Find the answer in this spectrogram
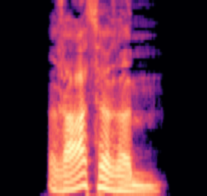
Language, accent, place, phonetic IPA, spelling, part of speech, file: German, Germany, Berlin, [ˈʁaːsəʁəm], raßerem, adjective, De-raßerem.ogg
- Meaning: strong dative masculine/neuter singular comparative degree of raß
